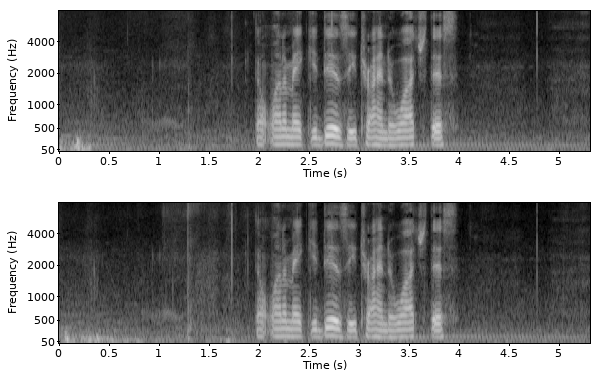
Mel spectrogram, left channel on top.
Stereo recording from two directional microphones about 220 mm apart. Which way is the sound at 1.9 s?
10° left (ahead or behind).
